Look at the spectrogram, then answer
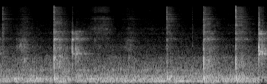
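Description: A heavy hammer strikes 3/8 inch mild steel stock at a forge, giving several sharp metallic clinks at irregular intervals over a constant roar of forge noise.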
